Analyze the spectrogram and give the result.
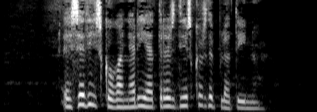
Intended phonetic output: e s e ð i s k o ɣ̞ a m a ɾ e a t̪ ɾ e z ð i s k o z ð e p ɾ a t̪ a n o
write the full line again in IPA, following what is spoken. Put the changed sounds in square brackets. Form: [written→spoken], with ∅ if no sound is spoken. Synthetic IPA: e s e ð i s k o ɣ̞ a [m→ɲ] a ɾ [e→i] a t̪ ɾ e z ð i s k o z ð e p [ɾ→l] a t̪ [a→i] n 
